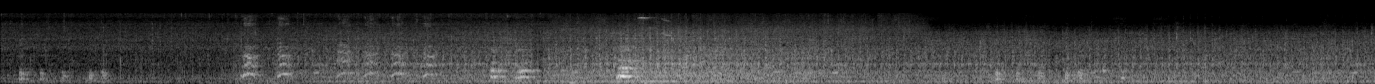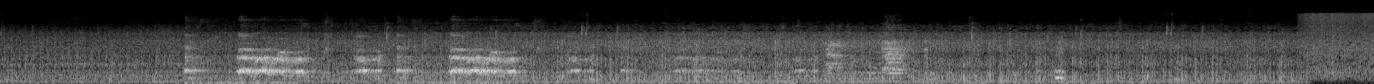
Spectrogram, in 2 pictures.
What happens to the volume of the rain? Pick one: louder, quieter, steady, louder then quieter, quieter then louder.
louder.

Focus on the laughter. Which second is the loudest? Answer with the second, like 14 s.
24 s.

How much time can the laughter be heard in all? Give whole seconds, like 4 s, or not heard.
4 s.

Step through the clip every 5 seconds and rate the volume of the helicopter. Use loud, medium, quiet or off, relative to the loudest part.
medium, loud, medium, medium, off, off.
